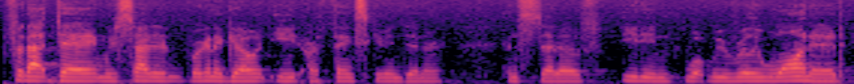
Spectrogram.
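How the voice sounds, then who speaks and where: A young man preaching a sermon as a pastor, mixing scripture with a relaxed personal story. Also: a little high, fairly quick.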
